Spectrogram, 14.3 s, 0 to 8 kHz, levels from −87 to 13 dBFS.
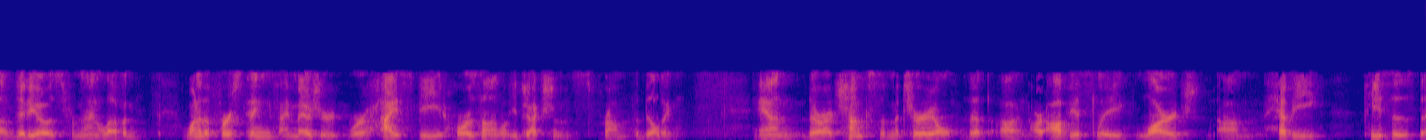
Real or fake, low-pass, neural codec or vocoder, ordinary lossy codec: fake; 7.2 kHz; autoencoder, 48 kHz, 128 numbers a frame, DAC-VAE, trained on Japanese speech; AAC, 16 kbps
